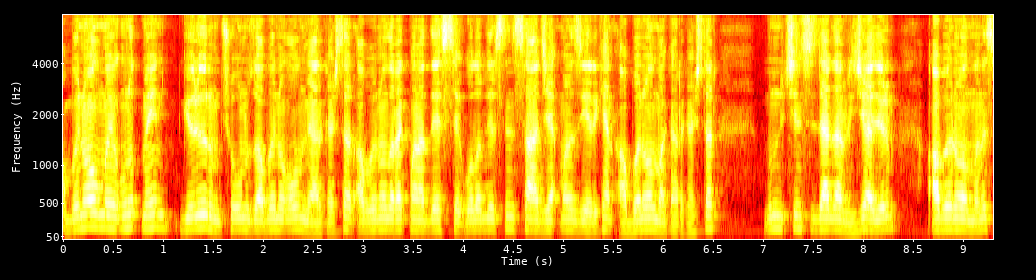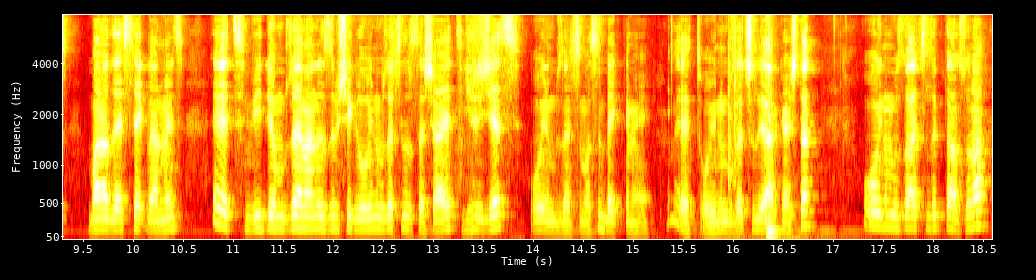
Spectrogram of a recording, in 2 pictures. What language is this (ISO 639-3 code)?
tur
